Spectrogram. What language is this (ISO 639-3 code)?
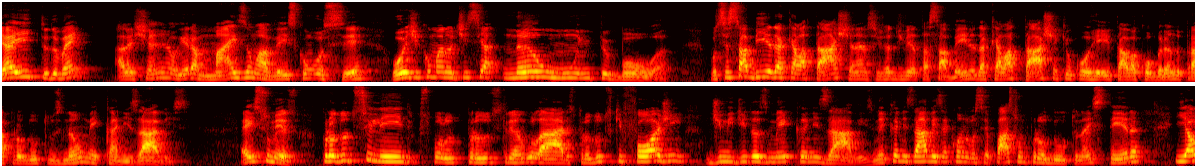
por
